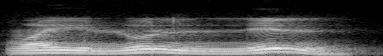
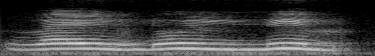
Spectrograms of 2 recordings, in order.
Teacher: ادغام کا مطلب ہے لام کو لام کے اندر مکس کر رہے ہیں، لام کے اندر ملا رہے ہیں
